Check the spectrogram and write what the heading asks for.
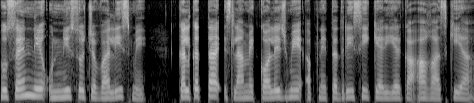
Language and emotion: Urdu, neutral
